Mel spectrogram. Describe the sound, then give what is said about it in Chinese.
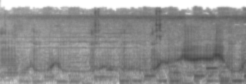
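A jaw harp, or mouth harp, played by a father, with a tone that differs from the local tribe's instrument: a buzzing, twanging drone whose vowel-like resonances swoop up and down in quick, rhythmic shifts, moderately loud and alone. “你爸爸现在吹的口簧琴声音也很特别耶，听起来和我们部落的不一样”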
